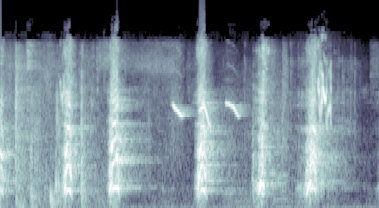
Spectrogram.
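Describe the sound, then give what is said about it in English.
A dog named Tiger barks repeatedly, about half a dozen loud, sharp barks in an uneven rhythm, with a couple of thin high-pitched whines slipped in between. “Tiger, be quiet.”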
